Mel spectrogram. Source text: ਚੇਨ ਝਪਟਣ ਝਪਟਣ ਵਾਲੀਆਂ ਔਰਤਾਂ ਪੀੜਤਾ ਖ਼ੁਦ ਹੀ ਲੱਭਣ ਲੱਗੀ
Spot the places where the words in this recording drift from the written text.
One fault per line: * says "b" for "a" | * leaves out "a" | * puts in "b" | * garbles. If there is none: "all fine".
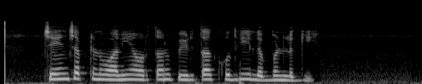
* leaves out "ਝਪਟਣ"
* puts in "ਨੂੰ"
